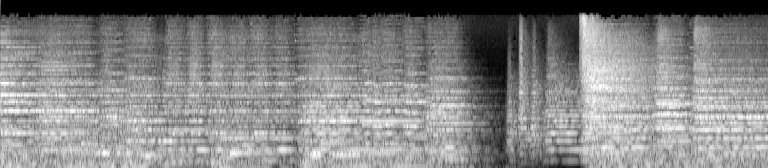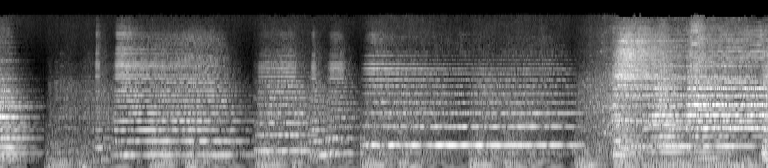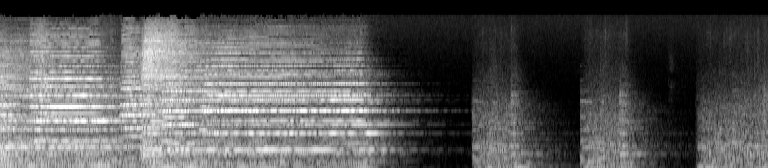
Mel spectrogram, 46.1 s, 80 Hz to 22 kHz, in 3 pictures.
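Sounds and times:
symphony orchestra film music: 0.0 - 46.0.

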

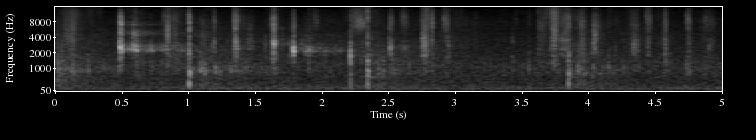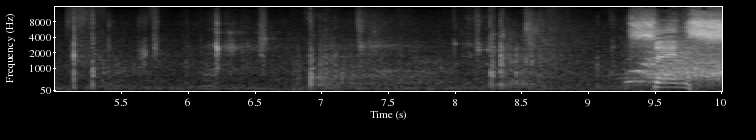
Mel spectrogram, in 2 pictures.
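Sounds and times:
racket hitting tennis ball: 0.5 - 2.9, 3.6 - 7.5.

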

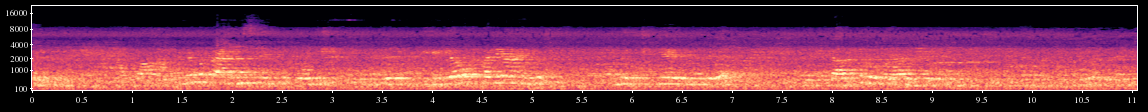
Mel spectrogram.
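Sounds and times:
steady background noise: 0.0 - 11.0
woman talking: 1.0 - 7.1, 7.7 - 9.2.

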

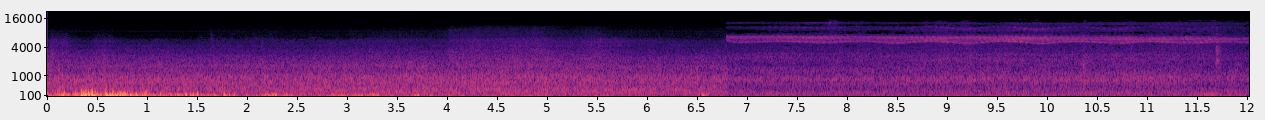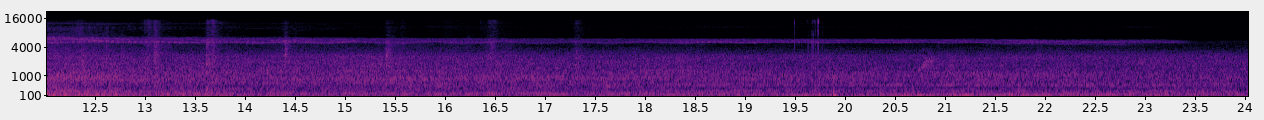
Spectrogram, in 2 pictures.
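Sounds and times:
wind rumbling on microphone: 0.0 - 5.1
wobbling high-pitched whine: 6.8 - 13.7.

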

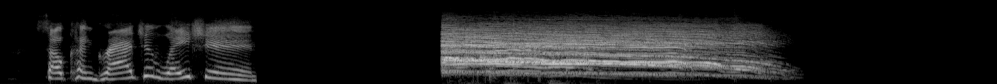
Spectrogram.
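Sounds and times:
crowd cheering and shouting: 4.4 - 8.0.

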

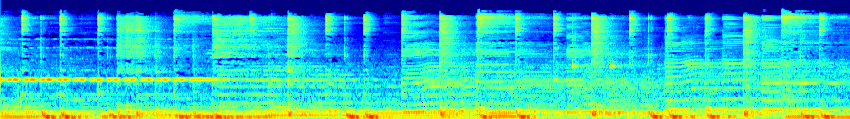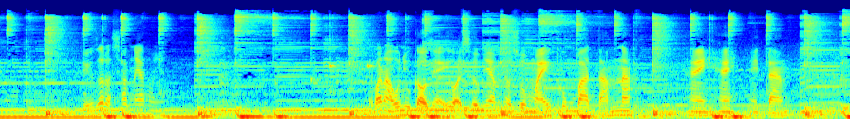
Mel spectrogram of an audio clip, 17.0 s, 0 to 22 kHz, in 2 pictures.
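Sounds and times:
guitar-led music through speakers: 0.0 - 17.0.

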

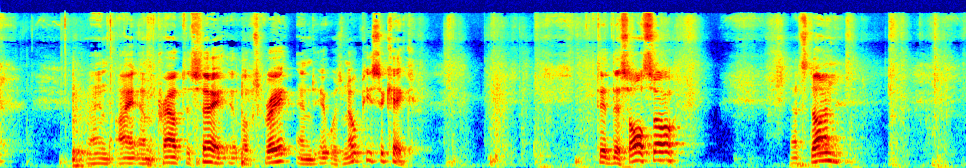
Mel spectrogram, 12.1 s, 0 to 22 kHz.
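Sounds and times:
footsteps on hardwood floor: 0.0 - 3.7, 5.0 - 12.0.

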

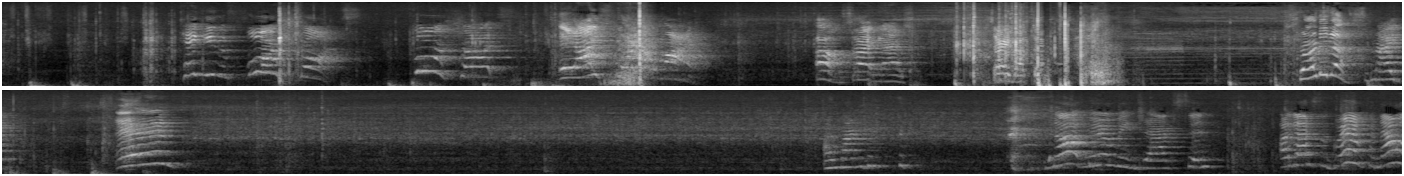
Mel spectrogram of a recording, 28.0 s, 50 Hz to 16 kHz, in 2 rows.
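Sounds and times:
children talking and calling out: 1.8 - 7.2, 12.8 - 16.0, 24.1 - 28.0
loud thuds: 2.7 - 6.6.

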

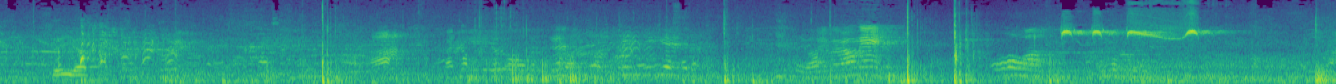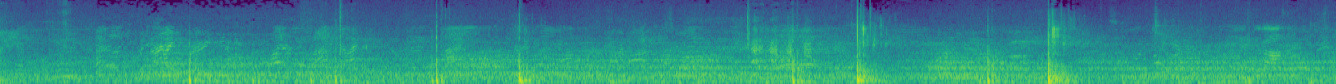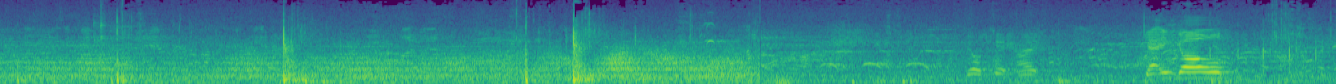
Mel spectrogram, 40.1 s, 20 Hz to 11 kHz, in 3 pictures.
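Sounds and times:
football being kicked: 8.2 - 9.9, 32.0 - 32.8.

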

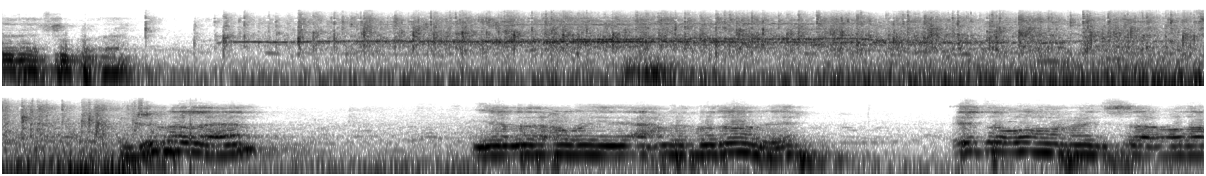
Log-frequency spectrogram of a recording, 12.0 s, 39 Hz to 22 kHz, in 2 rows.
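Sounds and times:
audience applauding: 1.0 - 6.9.

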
